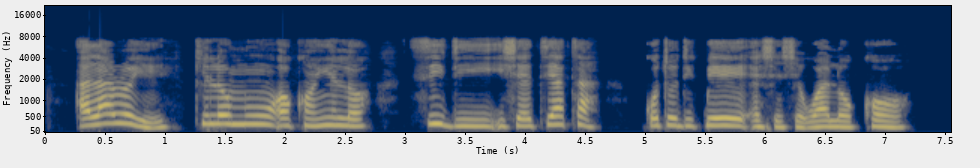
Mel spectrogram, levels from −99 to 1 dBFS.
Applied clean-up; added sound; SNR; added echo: none; none; none; none.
